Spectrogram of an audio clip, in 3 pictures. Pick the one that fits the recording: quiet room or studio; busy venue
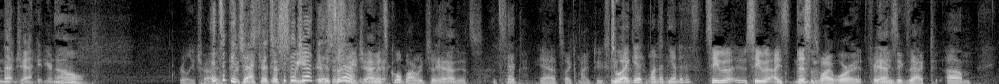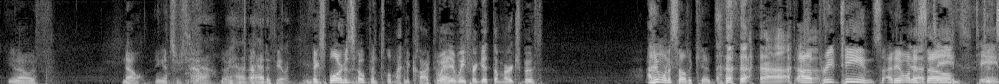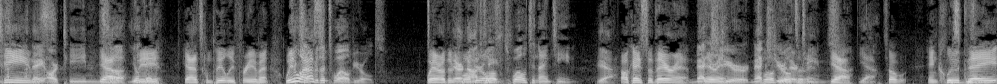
busy venue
